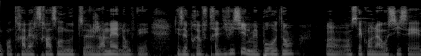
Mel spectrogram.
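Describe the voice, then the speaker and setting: A man at a church meeting reading Bible verses aloud and reflecting on them, halting and searching for words. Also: lowish voice, a little mellow. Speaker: church member sharing a reflection.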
